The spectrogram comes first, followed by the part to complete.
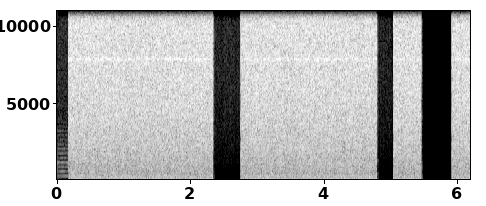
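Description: Analogue TV static sound effect: an even hiss with a faint steady hum under it, cutting on and off suddenly in four bursts, the last two short.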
